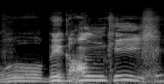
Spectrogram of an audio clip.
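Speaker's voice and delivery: put-on Japanese accent. Joking about The Last Samurai, quoting a line as Ken Watanabe impression. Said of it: "Ken Ken Watanabe being like".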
